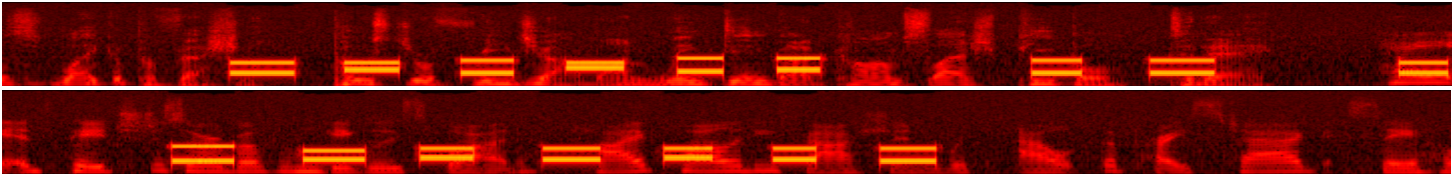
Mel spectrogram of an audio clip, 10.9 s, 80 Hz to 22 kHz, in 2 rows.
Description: DTMF, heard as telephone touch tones, dialled by hand, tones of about 200 ms, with speech in Persian. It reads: 172*69 22 1 3485852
